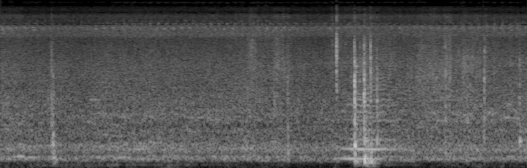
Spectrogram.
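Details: Honey bees at an open hive during an autumn inspection, with pollen still coming in; a steady, dense colony hum with a low, broad drone throughout and a brief louder knock near the middle.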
